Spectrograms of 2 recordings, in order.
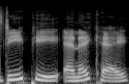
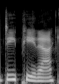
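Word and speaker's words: DPnak: they really leave off but it's DP nak I pronounced a DP nak you can pronounce it however in the world you like whatever floats your boat but the name comes from my name DP nak all shortened in and smushed together removed any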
